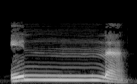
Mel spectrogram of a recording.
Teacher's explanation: این حرف از تماس نوک زبان با بخش عقب لثه مثلاً دندانهای صنایعی بالا هست، کمی جلوتر از مخرج لام میشه در حقیقت · Term: حرف نون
